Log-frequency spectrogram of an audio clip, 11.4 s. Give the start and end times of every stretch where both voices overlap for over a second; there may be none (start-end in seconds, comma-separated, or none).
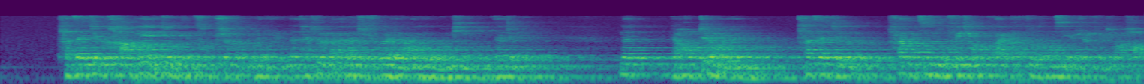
none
